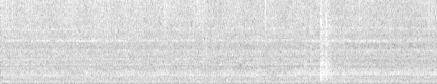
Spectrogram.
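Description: Bacon and garlic sizzling in oil in a frying pan over a gas burner flame, a steady hiss, with a brief knock of the pan about three seconds in.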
